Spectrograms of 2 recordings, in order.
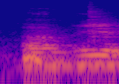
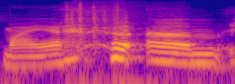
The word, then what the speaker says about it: Mia: I want to direct your attention to a case, Mia Chrisman. Are you familiar with that case? I am. You tell the panel how you became familiar with that case? Actually, it's pronounced Maya.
